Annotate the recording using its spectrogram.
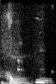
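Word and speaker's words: hūṃ: The end sound is an ng sound. Hung. Hung. Hung. So this is a nasalization in the nasal.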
